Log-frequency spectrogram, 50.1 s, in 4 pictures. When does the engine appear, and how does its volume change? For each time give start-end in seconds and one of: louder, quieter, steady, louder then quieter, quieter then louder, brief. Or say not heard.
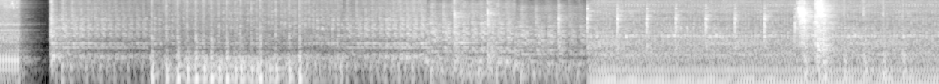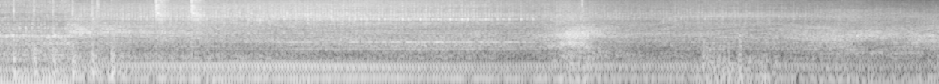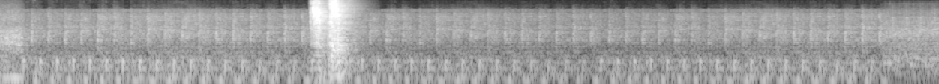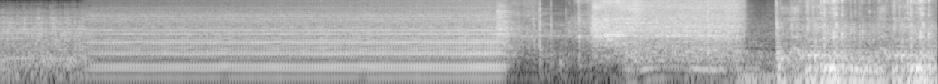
0.0-50.0 quieter then louder.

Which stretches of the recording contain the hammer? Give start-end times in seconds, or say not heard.
5.8-15.4.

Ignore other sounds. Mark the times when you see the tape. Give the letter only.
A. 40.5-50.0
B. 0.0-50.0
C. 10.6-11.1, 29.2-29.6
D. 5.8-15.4
C.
